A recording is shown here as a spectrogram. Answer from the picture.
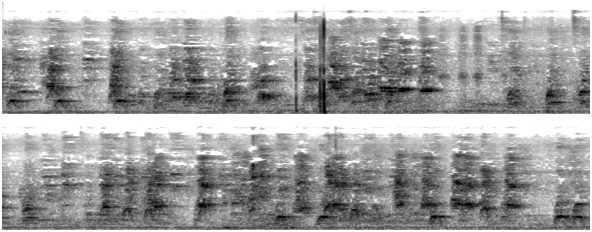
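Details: Female Maltipoo puppy giving a long run of short, high, harmonic yips and barks, repeated about once a second with brief pauses, plus a sharp click near the five-second mark.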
